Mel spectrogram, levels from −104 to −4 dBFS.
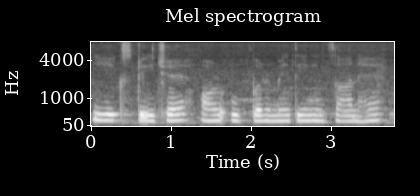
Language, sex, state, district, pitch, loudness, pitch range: Hindi, female, Assam, Sonitpur, 205 Hz, -17 LUFS, 195-210 Hz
